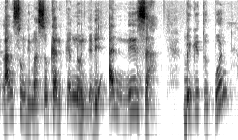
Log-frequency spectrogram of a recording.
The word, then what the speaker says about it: An-Nisa: Annisa ditulisnya seperti itu. Tapi harusnya dibacanya Annisa karena akan diketawakan ya ikhwah kalau misalkan dia mengatakan surah An-Nisa tidak kemudian dibaca Annisa.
